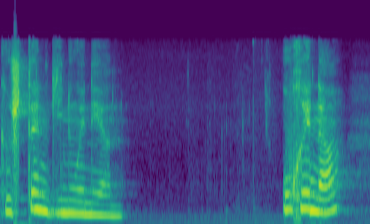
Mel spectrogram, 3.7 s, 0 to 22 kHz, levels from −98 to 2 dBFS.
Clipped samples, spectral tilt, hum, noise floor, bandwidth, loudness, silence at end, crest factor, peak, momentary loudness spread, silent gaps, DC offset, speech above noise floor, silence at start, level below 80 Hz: under 0.1%; -3.5 dB/octave; none; -63 dBFS; 11 kHz; -17 LUFS; 0.3 s; 20 dB; 0 dBFS; 15 LU; none; under 0.1%; 47 dB; 0 s; -56 dBFS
